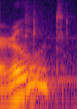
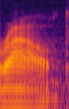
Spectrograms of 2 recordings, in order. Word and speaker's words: route: Two pronunciations, a route or route, means way.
